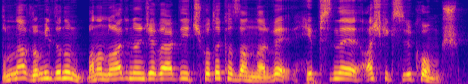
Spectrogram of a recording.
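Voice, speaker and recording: A man voicing an impatient, quick-witted teenage boy wizard in an audiobook reading. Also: high voice, voice pushed up, close to an everyday voice. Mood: agitated. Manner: raised, impatient delivery.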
